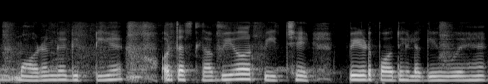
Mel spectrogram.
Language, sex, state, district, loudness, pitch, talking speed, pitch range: Hindi, female, Uttar Pradesh, Lucknow, -18 LUFS, 205 Hz, 185 wpm, 195-220 Hz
